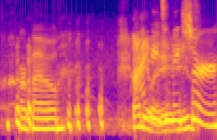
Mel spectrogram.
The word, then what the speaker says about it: Barbeau: Damn that Barboa. I'm sorry. I need to look online and find out how to pronounce her name.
